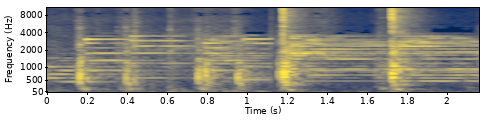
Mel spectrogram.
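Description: Notes and chords played on a MIDI keyboard, sounding a software instrument through the studio monitors. The chords change about five times in two seconds, each one struck and held ringing, played as a demonstration of a progression that resolves.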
